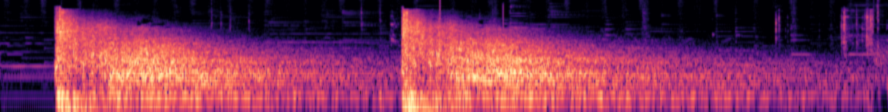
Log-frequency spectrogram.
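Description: Two loud shotgun blasts ring out a few seconds apart while hunting a mule deer in Call of the Wild, each a sharp crack followed by a long, rolling echo that slowly fades across open terrain.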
